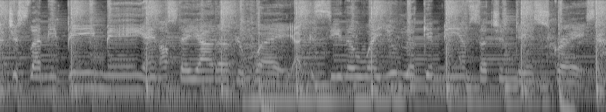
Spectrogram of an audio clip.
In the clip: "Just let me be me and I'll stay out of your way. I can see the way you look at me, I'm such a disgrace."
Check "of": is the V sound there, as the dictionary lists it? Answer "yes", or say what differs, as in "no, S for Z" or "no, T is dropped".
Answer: yes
